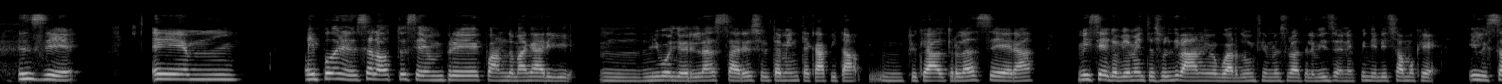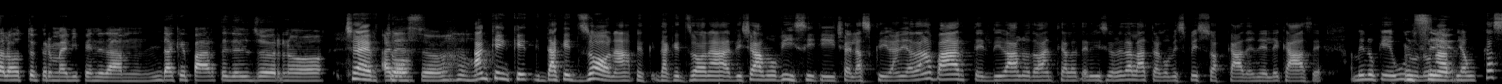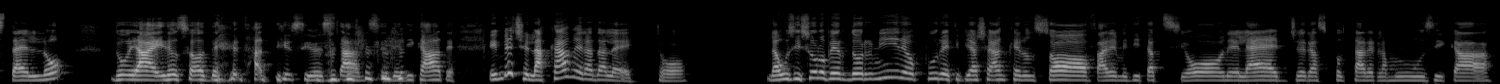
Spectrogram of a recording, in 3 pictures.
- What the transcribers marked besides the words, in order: other background noise; chuckle; chuckle; laughing while speaking: "de tantissime"
- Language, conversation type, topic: Italian, podcast, Come organizzi lo spazio per lavorare e rilassarti nella stessa stanza?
